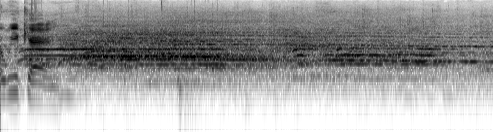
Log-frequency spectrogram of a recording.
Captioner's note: audience cheering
